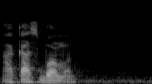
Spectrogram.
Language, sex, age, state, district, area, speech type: Assamese, male, 18-30, Assam, Sonitpur, rural, spontaneous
